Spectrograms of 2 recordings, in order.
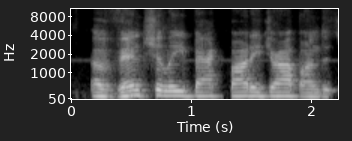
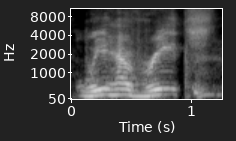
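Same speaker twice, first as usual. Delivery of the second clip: slow, deliberate main-event announcement; measured ring-announcer build-up; 3 semitones higher than usual. Pretend. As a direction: announce the big match with weight.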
